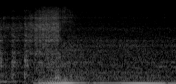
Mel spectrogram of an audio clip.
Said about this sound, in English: I'm in my rental car, and I'm heading back to the airport.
